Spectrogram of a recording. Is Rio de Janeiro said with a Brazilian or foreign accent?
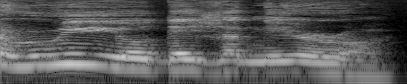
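foreign. It is said with a foreign, English-like accent. This is how foreigners usually say the city's name. The speaker calls it wrong. "não é Rio de Janeiro"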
